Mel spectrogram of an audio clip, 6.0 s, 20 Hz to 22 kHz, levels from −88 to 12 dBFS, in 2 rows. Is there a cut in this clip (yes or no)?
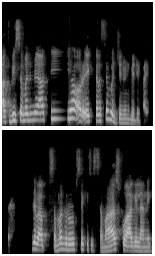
yes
